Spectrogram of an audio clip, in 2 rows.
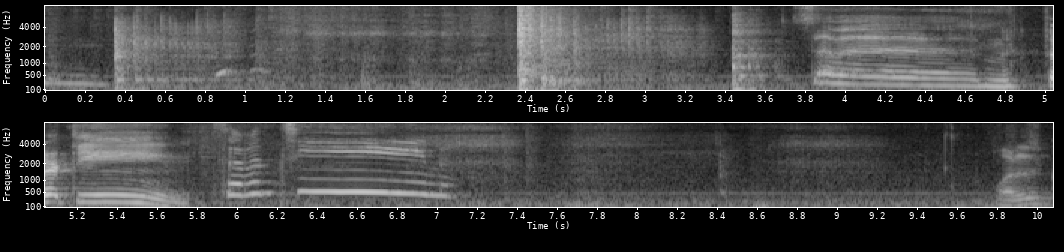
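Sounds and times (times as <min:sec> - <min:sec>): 
dice rolling on a hard tabletop: 0:00.3 - 0:03.7
speech: 0:03.8 - 0:07.1, 0:09.8 - 0:10.0.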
